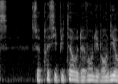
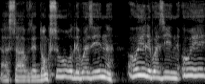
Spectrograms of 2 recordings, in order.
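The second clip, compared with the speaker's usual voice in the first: vile, rough, husky, hoarse, raucous, pitched up; 8 semitones higher than usual. A man pounding on the door calls to the neighbours inside: vile, hoarse, raucous voice. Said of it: "Une voix ignoble, rauque, enrouée".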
